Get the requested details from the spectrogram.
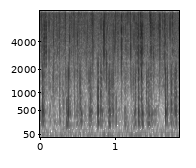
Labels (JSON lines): {"label": "biophony, sea urchins (Echinidae)", "recorder": "SoundTrap 600 or HydroMoth"}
